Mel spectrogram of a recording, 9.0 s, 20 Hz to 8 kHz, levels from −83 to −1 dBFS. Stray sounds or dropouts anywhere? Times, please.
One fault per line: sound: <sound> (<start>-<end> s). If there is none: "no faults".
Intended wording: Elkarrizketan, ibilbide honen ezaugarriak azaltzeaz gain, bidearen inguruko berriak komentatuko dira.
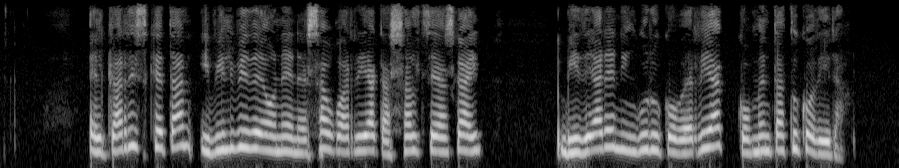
no faults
